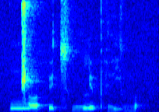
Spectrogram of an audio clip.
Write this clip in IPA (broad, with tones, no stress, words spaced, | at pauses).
ŋ͡ǁɔ˩hʏ˩t͡sʰo̤˧ lʏ˧pʰɛ̤˧jɔ̤˩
